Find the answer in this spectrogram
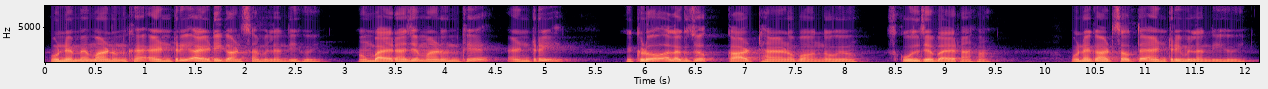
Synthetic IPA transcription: ʊnəmẽmaːɳ̤ʊnɪ̆kʰãʔẽːɳʈɾiaːɪɖik̬aːɾʈsãmɪlə̃nd̪iɦuĩː | ɛ̃ːɓaːɦɪɾãd͡ʑeːmaːɳ̤ʊnɪ̆kʰeːẽːɳʈɾi | ɦɪkɪɽoɐləɡd͡ʑokaːɾʈ̚ʈʰaːɪɽ̃opɐʋə̃nd̪oɦʊjo | ɪskuːld͡ʑeːɓaːɪɾãkʰã | ʊnekaːɾʈsãʊt̪eẽːɳʈɾimɪlə̃nd̪iɦuiː

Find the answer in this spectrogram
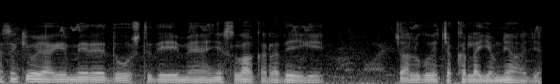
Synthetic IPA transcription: ɛːsẽːkiɦoːd͡ʒaːɡeːmeːɾeːd̪oːst̪d̪eːmɛ̃ːãsəlaːkəɾaːd̪eːeːɡeː | t͡ʃaːlːɡud̪eːt͡ʃəkːəɾlaːiːəmnẽaːd͡ʒ

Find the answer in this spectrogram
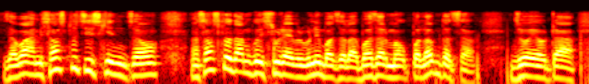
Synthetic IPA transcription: d͡zʌbʌɦamisʌst̪ot͡sid͡zkint͡sʰʌw̃sʌst̪od̪amkoisruɖajbʌɾpʌnebʌd͡zalabʌd͡zarmaupʌlʌb̚d̪ʱʌt͡sʰʌ̰ | d͡zoewʈa

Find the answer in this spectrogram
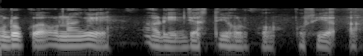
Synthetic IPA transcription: uɖɔkɔa̰ɔnaɡɛ | aɽid͡ʒast̪iɦɔɽkɔkusija̰ʔa

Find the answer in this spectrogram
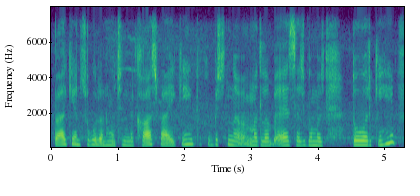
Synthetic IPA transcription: baːkiɐnsʊɡulɐnɦõːt͡ʃʰɪnmẽkʰaːsba̰ːikiɦĩkjõːkibɐt͡ʃ̪nmɐt̪ləbɛːsɐd͡ʒɡʊmɐd͡ʒt̪oːɾkiɦĩ

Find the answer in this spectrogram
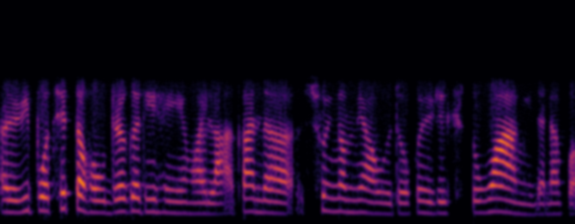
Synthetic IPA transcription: ɾipot̚setːɐɦɐwdɾɐɡɐdiɦɐjeŋwajlaɐ̰kʰandɐsojŋɐmjawɾdɔɐkʰojɾikstɔwaŋidɐnɐkɔ

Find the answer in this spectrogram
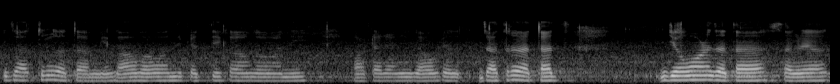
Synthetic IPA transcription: d͡zat̪ɾəd͡zat̪amiɡãwɡãʋanːiːpɾət̪jekɡãwɡãʋanːi | ʋaʈaɾaɽ̃iɡãwad͡zat̪ɾəd͡zat̪at͡s | d͡ʑəʋəɳd͡zat̪asəɡɭja

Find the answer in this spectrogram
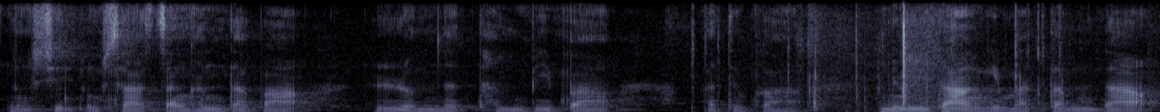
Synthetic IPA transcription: nuŋsitʔṵŋsat͡ʃɐŋɦɐndɐbɐ | lomnɐtʰɐmbibɐːduɡɐnuŋidaŋɡimɐtɐmdɐ

